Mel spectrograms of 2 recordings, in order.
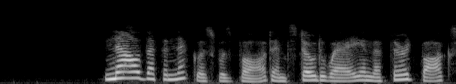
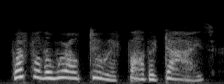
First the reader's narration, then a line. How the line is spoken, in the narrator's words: whispered Walter, white-lipped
